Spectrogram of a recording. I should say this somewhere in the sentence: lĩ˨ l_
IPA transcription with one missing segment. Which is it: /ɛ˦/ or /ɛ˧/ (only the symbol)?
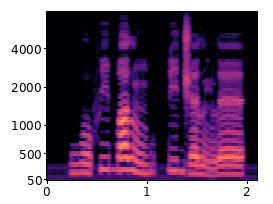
ɛ˧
